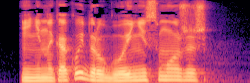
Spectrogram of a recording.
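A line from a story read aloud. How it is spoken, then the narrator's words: Calm. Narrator (Russian): спокойно уведомил его Доминик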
